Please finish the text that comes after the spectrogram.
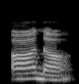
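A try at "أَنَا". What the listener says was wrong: इसमें अलिफ को ना, अलिफ को नहीं खींचेंगे, ठीक है? अलिफ के ऊपर सिर्फ एक हरकत है, तो उसको हल्का सा पढ़ते हैं आ नहीं पढ़ते, ठीक है? तो इसको पढ़ेंगे अना, बस अना।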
